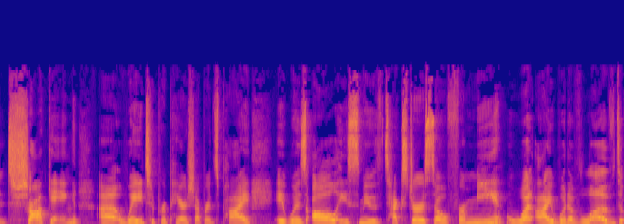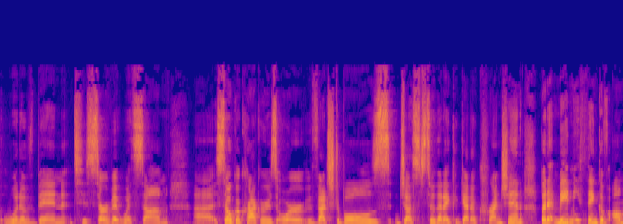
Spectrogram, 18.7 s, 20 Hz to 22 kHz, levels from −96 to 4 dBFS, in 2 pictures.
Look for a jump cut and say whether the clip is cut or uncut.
uncut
